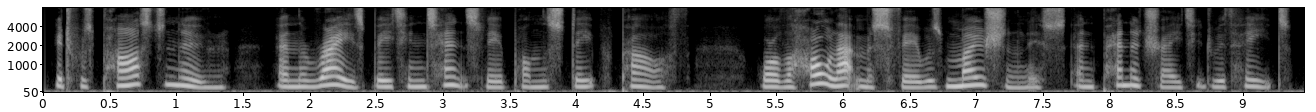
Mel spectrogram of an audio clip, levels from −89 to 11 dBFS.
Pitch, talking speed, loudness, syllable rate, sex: 230 Hz, 145 wpm, -19 LUFS, 4.5 syllables/s, female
